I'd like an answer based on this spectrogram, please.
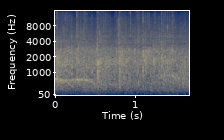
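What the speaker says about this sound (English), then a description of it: "Round of applause for our soloist" A crowd claps steadily in a brief burst of applause for a soloist at a school concert, moderately close, with no talking over it.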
